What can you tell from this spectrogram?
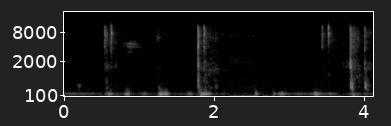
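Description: Faint, scattered clicks of a computer keyboard and mouse, about half a dozen spread over a few seconds, over a steady low hum.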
